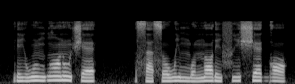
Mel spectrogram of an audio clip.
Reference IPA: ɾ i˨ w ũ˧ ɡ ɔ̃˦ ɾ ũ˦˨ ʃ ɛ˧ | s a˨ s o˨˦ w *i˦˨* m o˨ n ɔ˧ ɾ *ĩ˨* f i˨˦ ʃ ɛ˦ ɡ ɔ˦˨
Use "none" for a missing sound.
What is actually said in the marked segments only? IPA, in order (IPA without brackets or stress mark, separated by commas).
i˦˨, i˨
